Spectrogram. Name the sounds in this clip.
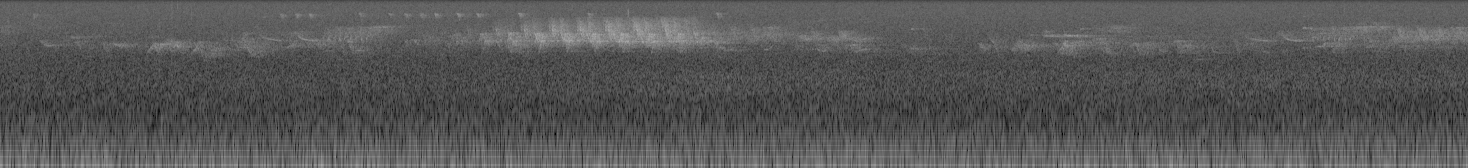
Red-eyed Vireo, Scarlet Tanager, Black-throated Blue Warbler, Eastern Chipmunk, Ovenbird, Mourning Warbler, Black-throated Green Warbler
